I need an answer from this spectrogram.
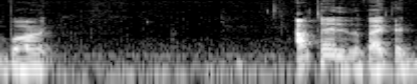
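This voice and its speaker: A man's somewhat breathy voice at a medium pitch. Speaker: YouTuber presenting dragon lore. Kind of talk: casual video monologue. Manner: halting, repeats words.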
